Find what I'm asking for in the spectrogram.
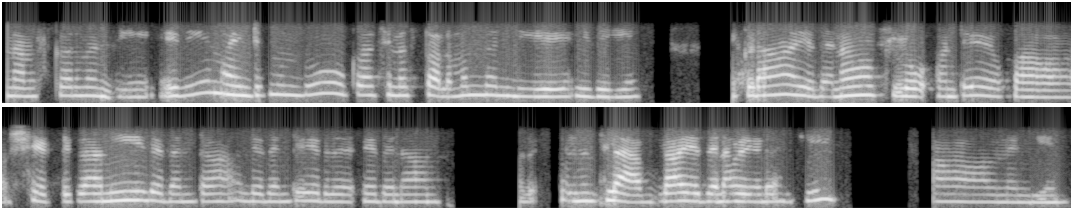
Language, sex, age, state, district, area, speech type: Telugu, female, 60+, Andhra Pradesh, Kakinada, rural, conversation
